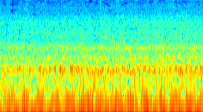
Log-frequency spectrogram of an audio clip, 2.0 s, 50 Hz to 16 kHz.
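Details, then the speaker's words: Infiniti M45 with VK45DE idling after replacement of the belt tensioner pulley and a test drive: smooth, even idle with a steady low hum; the earlier pulley noise is gone. "all right guys so after the drive checking it out you see the noise is completely gone does it make that noise anymore"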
